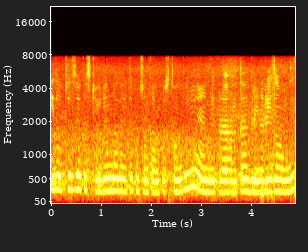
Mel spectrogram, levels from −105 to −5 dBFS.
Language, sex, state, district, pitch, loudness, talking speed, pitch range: Telugu, female, Andhra Pradesh, Visakhapatnam, 250 Hz, -16 LUFS, 160 wpm, 235-275 Hz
